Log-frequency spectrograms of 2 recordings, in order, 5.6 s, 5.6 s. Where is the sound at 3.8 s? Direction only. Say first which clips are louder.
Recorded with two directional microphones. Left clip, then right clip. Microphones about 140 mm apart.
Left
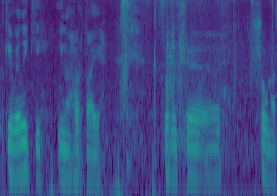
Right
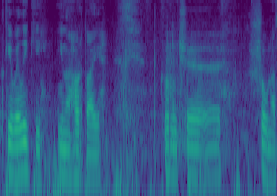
Right 6 dB; 10° left (ahead or behind).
